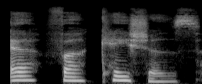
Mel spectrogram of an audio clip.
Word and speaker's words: efficacious: Today, we will learn how to pronounce the word shown on the screen. Efficacious.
